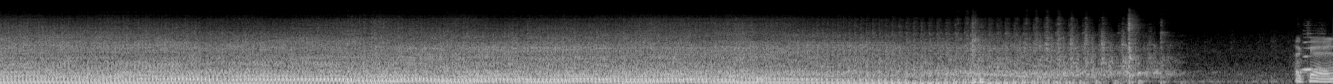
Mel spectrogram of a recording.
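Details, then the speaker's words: Husqvarna LT1538 riding mower, Kohler CV15 single-cylinder, mows a while then quits: an uneven beat that swells and sags, then fades toward stalling; fuel dab briefly clears it. Hunting suspected as a fuel issue, carburetor to be checked. "I still don't know if it's charging but I'm convinced that we're having a fuel issue usually hunting like that is a fuel issue"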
